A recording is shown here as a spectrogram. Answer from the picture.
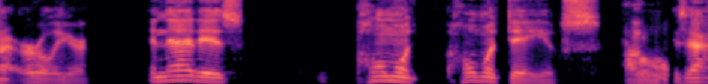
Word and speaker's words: Homo Deus: You touched on it earlier, and that is Homo Deus. Is that how you pronounce it? Yeah, Homo Deus.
